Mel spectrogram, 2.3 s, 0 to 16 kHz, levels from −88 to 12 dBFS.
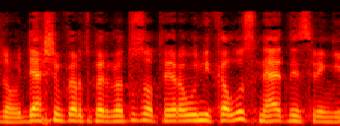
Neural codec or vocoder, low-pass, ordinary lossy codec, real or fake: autoencoder, 48 kHz, 32 numbers a frame, DAC-VAE, trained on Japanese speech; 14.4 kHz; MP3, 48 kbps; fake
